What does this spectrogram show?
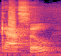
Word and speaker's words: castle: find that the word castle T is silent in here the T sign Antonia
